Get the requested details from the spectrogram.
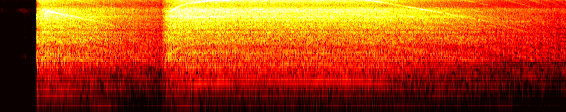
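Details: Makita belt sander reassembled with all new bearings and gears, belt fitted, tracking test: motor spins up to a steady high whine, holds even without rubbing or slapping, coasts down smoothly; runs normally.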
